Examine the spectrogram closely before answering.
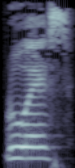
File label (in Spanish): "rues", Silabas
